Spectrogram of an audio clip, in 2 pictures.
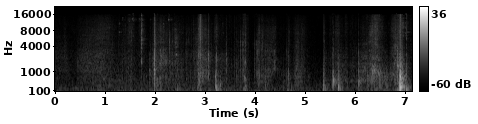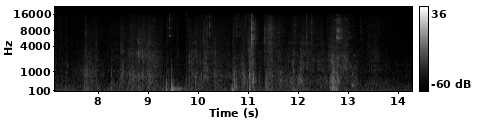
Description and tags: Book Put into Old Backpack
Needed the exceptionally specific sound of putting an old book into an old hiking backpack. This is that sound.
The Recording starts with me the backpack off, before placing the book into the backpack and throwing the backpack back over my shoulder.
Backpack Description:
An old-ish (Likely 60's) Hikers backpack with a metal "seat" that folds out. Made out of wool, leather, metal and the inside is plastic (A thick plastic bag that keeps everything dry). All Straps are made of leather and metal that makes a very distinct jangly sound.
Book Description:
This is an 1841 (Handled with great care) edition of "Hegel's Logik" Hardcover with a Leather spine.
backpack, Rustle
